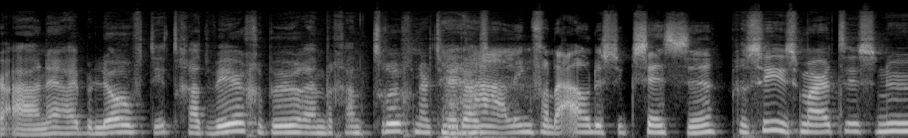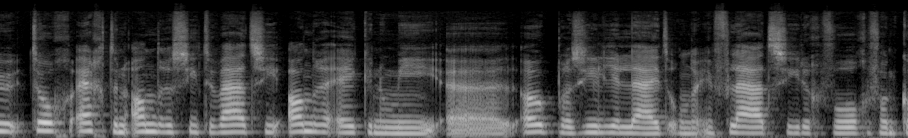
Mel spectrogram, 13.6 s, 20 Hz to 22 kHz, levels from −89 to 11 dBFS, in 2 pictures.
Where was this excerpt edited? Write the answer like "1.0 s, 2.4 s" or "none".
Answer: none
